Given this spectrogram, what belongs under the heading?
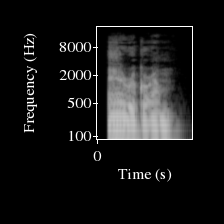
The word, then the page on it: aerogramme: British English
